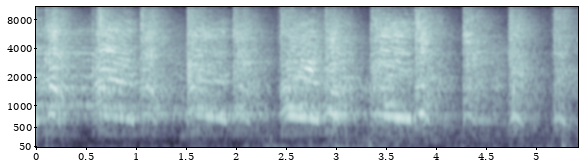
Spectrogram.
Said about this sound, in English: What other conference will you go to where you have a bunch of people cheering each other like this? This is so invigorating. It's prideful. It's energizing.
